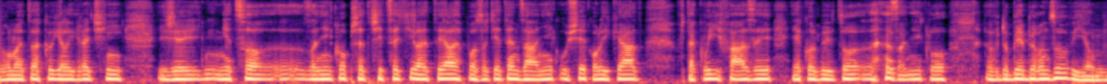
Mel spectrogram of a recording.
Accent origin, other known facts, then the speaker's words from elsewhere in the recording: Kladno, Central Bohemian Region, Czechia; Já jsem z Kladna, ale moje babička z tátovy strany, maminka jeho, byla sudetská Němka od Rumburka.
